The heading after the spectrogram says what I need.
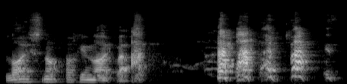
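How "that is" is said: loud, high burst of laughter; helpless laugh over the words. Real, not acted. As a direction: crack up while starting to speak. Laughing after the fable's moral.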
